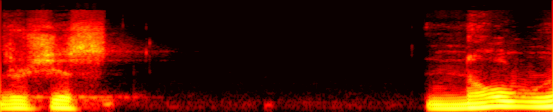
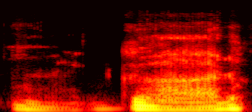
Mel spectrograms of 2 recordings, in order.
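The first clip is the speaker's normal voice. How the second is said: ordinary delivery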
